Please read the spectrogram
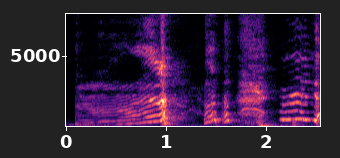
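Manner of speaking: high, loud burst of laughter; a laugh that tips toward a cry; real laugh. Real, not acted. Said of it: "I'm laughing about this".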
